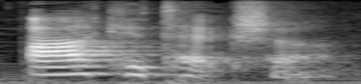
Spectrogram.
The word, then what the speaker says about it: architecture: and sometimes some earrings architecture architecture this one is so often mispronounced I hear architecture architecture which is incorrect the CH sound in this word is a c sound like in cat architecture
